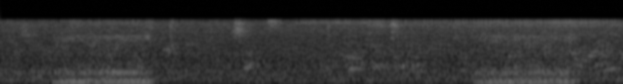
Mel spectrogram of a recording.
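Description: Two low rumbling snores about four seconds apart over steady room noise, typical of a sleeping flat-faced dog snoring.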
